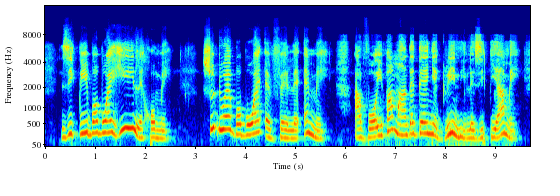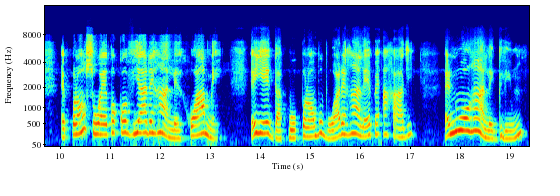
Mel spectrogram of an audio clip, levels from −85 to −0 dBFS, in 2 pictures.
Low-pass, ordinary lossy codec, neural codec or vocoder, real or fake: 10.8 kHz; Opus, 16 kbps; none; real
